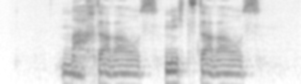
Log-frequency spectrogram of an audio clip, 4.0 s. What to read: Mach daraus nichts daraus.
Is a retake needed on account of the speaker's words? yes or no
no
